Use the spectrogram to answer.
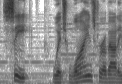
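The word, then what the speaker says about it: Siq: a narrow crevice called the sick or pronounced seek which winds for about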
